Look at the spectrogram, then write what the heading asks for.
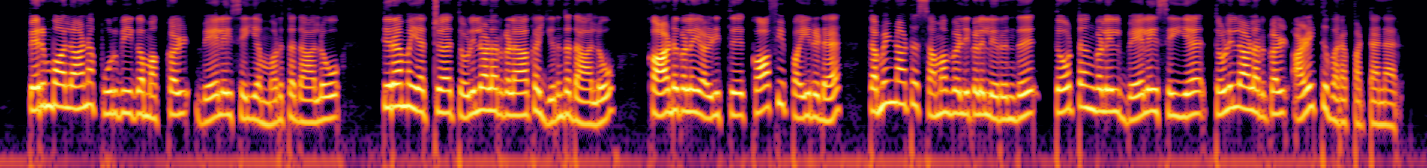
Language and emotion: Tamil, neutral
